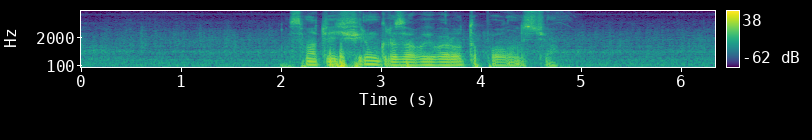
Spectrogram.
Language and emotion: Russian, neutral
